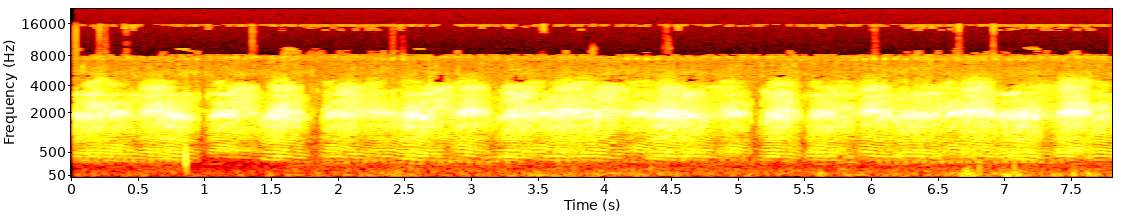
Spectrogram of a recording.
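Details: Bullfrogs calling in the rain in a village: a dense chorus of rasping, pulsed croaks in overlapping bursts, each lasting about half a second, over a steady background hiss.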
